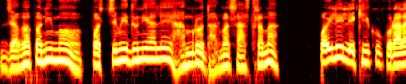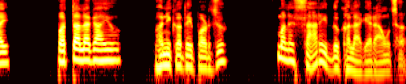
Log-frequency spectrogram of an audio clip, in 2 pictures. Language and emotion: Nepali, sad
